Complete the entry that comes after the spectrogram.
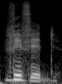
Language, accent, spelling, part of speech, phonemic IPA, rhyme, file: English, US, vivid, adjective / noun, /ˈvɪvɪd/, -ɪvɪd, En-us-vivid.ogg
- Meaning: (adjective) 1. Clear, detailed, or powerful 2. Bright, intense, or colourful 3. Full of life; strikingly alive; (noun) A felt-tipped permanent marker; a marker pen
